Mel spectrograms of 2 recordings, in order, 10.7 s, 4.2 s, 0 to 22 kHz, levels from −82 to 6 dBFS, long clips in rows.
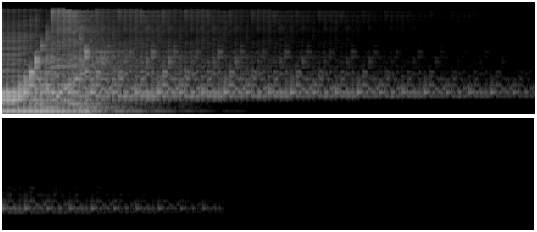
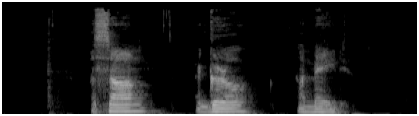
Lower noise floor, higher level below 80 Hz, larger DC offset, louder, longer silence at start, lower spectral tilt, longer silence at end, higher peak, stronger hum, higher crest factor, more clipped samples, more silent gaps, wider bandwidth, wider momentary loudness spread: second, -67 dBFS vs -72 dBFS; about the same, -60 dBFS vs -60 dBFS; neither; second, -31 LUFS vs -28 LUFS; second, 0 s vs 0.9 s; about the same, -4 dB/octave vs -5 dB/octave; first, 5.05 s vs 0.7 s; about the same, -12 dBFS vs -12 dBFS; neither; about the same, 24 dB vs 20 dB; neither; neither; about the same, 17 kHz vs 17 kHz; first, 28 LU vs 21 LU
